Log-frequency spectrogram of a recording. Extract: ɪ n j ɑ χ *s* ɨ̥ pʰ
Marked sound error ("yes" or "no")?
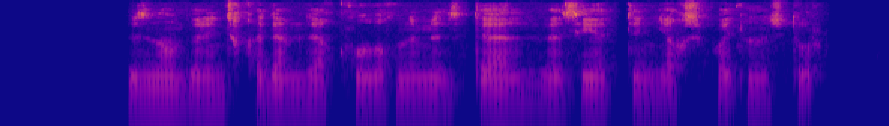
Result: yes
